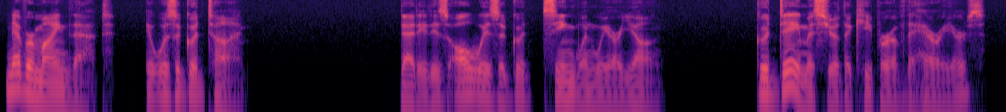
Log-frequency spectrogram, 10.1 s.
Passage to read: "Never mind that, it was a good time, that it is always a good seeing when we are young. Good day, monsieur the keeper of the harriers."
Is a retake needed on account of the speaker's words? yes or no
no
